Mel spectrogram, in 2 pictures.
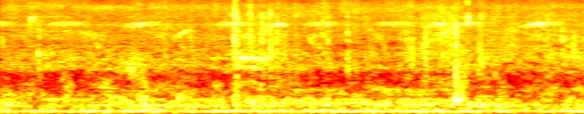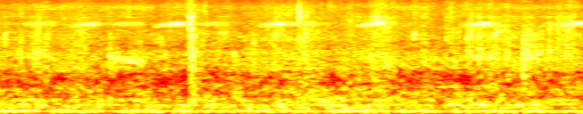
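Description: A bird calling: short high notes repeated a little under twice a second, over a faint steady low hum, with a few faint clicks.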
